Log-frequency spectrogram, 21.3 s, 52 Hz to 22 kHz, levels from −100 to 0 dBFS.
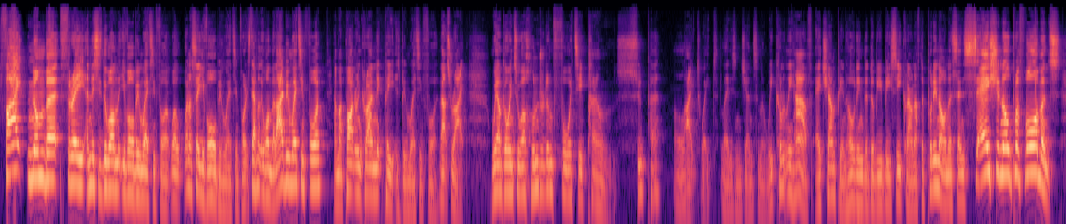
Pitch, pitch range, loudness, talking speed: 125 Hz, 100-150 Hz, -21 LUFS, 195 wpm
